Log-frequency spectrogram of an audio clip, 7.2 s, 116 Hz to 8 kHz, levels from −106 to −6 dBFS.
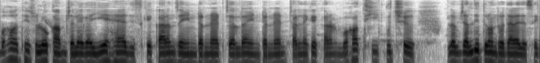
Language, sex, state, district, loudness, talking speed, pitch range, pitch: Hindi, male, Chhattisgarh, Kabirdham, -19 LUFS, 260 wpm, 110-125 Hz, 115 Hz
